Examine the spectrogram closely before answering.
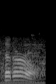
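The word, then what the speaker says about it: Tadearl: His first name is spelled T-A-D-E-A-R-L, pronounced Taduro.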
